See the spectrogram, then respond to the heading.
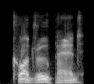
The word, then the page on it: quadruped: British English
